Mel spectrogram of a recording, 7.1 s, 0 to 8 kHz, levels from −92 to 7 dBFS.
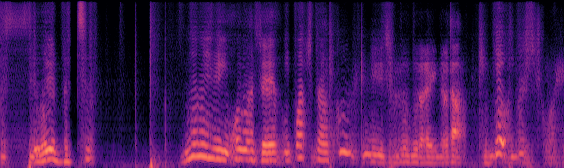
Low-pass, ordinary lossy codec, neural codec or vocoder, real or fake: none; none; codec, 16 kHz, 0.5 kbps, FreqCodec, smaller model; fake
